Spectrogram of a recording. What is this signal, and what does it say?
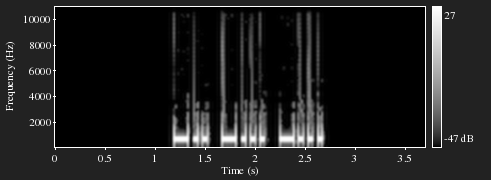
Morse code, heard as a keyed tone, about 25 wpm, 700 Hz. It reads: DBB
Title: Three Challenging Letter-Number Combinations 25wpm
